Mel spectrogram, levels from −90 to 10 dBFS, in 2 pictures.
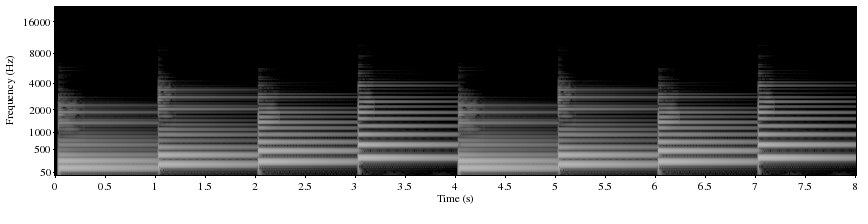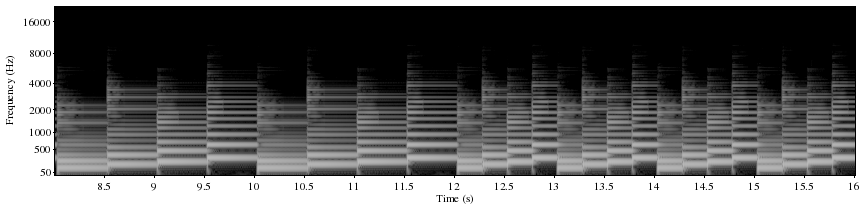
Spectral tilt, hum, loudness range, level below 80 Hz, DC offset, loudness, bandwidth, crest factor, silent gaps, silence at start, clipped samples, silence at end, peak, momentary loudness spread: -10.5 dB/octave; none; 4 LU; -54 dBFS; under 0.1%; -23 LUFS; 5.4 kHz; 14 dB; none; 0 s; under 0.1%; 0 s; -8 dBFS; 7 LU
